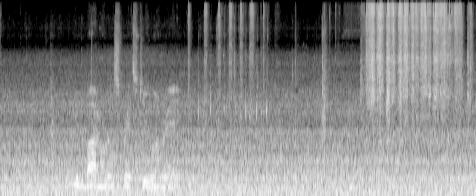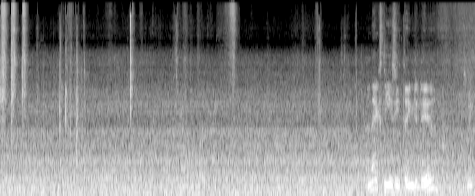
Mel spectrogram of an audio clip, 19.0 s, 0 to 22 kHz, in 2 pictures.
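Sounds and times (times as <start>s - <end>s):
steady hum: 0.0s - 19.0s
stiff brush scrubbing: 3.9s - 5.4s, 7.2s - 9.9s.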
